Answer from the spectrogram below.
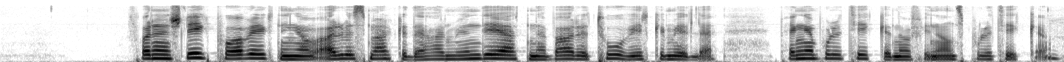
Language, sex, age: Norwegian, female, 48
